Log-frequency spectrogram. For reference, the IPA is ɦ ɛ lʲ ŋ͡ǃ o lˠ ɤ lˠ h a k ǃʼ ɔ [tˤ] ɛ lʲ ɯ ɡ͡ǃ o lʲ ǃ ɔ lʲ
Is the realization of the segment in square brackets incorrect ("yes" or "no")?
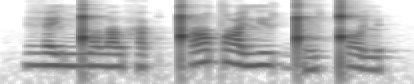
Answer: no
